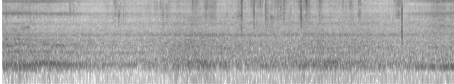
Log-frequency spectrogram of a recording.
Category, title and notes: Sound effects > Vehicles
A tram is passing by and slowing down. There are also footsteps of a person walking that can be heard. Recorded on a Samsung phone.
city-center, public-transport, tram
